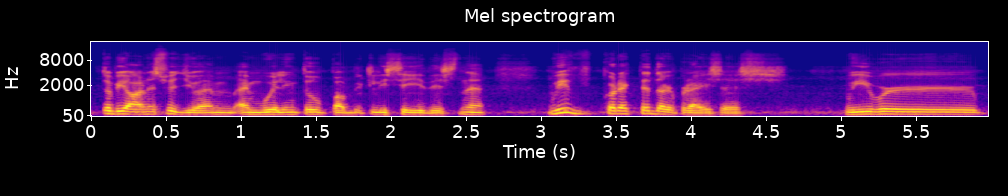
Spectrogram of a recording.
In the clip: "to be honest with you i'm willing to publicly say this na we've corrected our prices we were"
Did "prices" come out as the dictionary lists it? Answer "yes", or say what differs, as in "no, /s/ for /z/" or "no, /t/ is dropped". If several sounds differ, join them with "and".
no, /s/ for /z/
